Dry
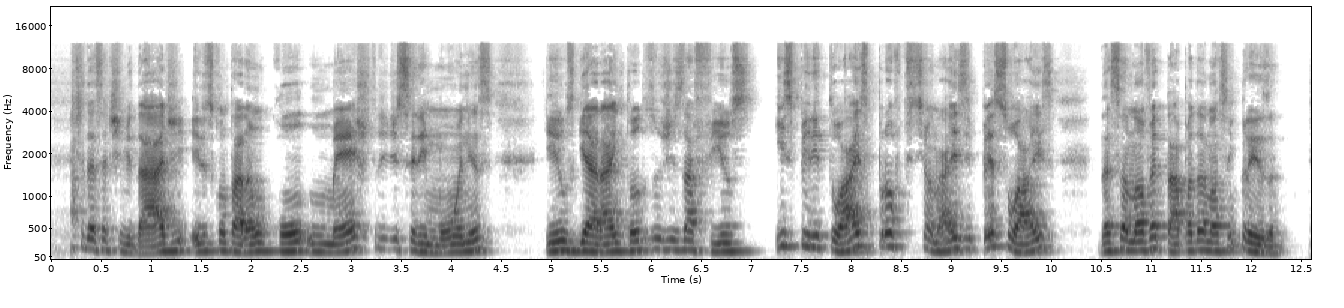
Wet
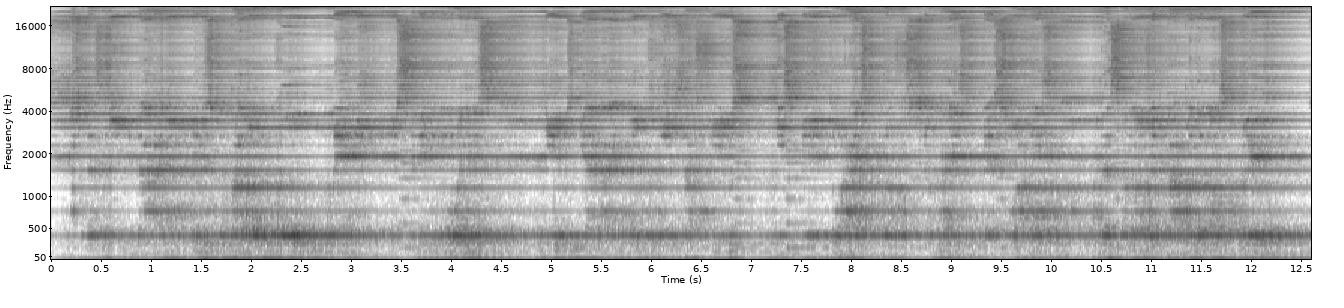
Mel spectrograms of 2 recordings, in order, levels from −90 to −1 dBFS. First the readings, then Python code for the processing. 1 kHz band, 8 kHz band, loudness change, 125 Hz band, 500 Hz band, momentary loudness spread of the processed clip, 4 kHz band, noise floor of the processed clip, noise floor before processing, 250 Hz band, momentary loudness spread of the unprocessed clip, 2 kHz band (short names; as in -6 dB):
-8.5 dB, +5.5 dB, +1.5 dB, under -25 dB, -9.5 dB, 3 LU, +6.0 dB, -31 dBFS, -60 dBFS, -12.5 dB, 8 LU, -0.5 dB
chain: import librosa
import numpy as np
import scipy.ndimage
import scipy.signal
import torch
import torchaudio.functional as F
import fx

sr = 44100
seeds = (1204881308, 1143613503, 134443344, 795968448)

p1 = fx.law_mismatch(x, sr, coded='mu')
p2 = fx.weighting(p1, sr, curve='D')
p3 = 10.0 ** (-12.5 / 20.0) * np.tanh(p2 / 10.0 ** (-12.5 / 20.0))
p4 = fx.high_shelf(p3, sr, hz=3600.0, db=12.0)
p5 = fx.rev_plate(p4, sr, seeds[0], rt60_s=2.3, hf_ratio=0.55, predelay_ms=0, drr_db=-2.5)
p6 = fx.robotise(p5, sr, hz=384.0)
p7 = fx.rider(p6, sr, range_db=4, speed_s=0.5)
p8 = p7 + fx.room_early_taps(p7, sr, ms=(59, 71), db=(-12.0, -5.5), dry=0)
p9 = (np.kron(p8[::2], np.eye(2)[0]) * 2)[:len(p8)]
p10 = fx.pre_swell(p9, sr, db_per_s=44.0)
y = p10 * 10.0 ** (-13.0 / 20.0)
